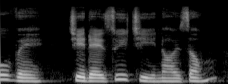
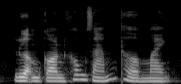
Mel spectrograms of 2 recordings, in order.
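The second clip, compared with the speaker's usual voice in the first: ordinary delivery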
